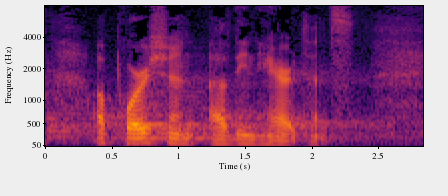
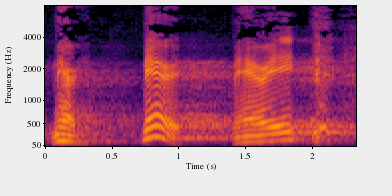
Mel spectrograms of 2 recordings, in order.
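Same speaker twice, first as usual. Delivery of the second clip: calling out; 6 semitones higher, slower than usual. Acted. Martha calling her sister repeatedly.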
